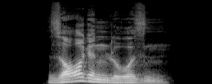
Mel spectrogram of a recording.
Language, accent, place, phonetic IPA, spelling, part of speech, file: German, Germany, Berlin, [ˈzɔʁɡn̩loːzn̩], sorgenlosen, adjective, De-sorgenlosen.ogg
- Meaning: inflection of sorgenlos: 1. strong genitive masculine/neuter singular 2. weak/mixed genitive/dative all-gender singular 3. strong/weak/mixed accusative masculine singular 4. strong dative plural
